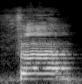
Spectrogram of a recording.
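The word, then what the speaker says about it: ف: ফা, এক আলিফ টান, ফা, ফা, দাঁত কামড় দিয়ে, ফা, তারপর অক্ষর দেখেন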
